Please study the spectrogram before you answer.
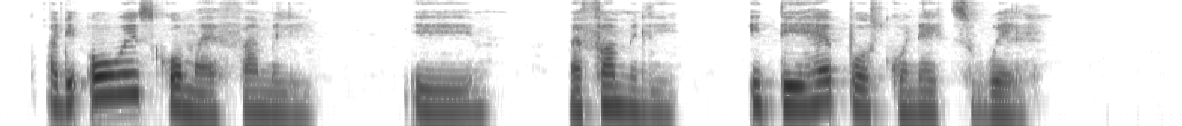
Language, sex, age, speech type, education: Nigerian Pidgin, female, 15-29, spontaneous, tertiary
